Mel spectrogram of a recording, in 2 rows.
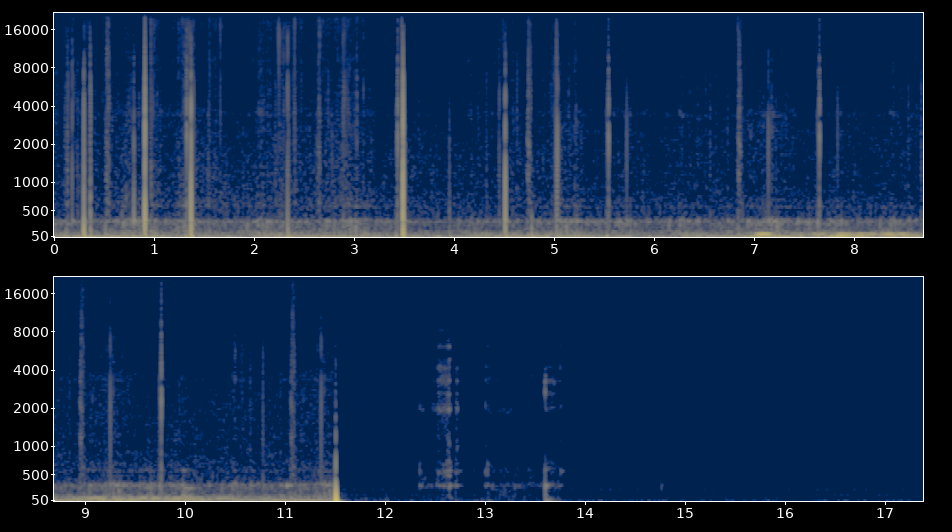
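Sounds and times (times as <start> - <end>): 
vinyl record noise: 0.0 - 11.6.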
